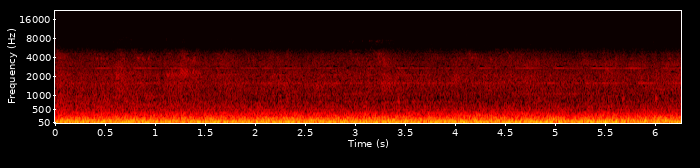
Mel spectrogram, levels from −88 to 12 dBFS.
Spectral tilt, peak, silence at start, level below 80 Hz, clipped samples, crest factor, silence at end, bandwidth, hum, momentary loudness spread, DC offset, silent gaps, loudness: -9 dB/octave; -18 dBFS; 0 s; -30 dBFS; under 0.1%; 12 dB; 0 s; 5.2 kHz; none; 1 LU; under 0.1%; none; -33 LUFS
